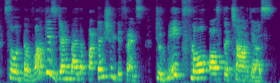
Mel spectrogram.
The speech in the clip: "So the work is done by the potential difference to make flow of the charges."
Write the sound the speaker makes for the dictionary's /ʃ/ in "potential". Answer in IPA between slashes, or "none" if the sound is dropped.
/ʃ/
